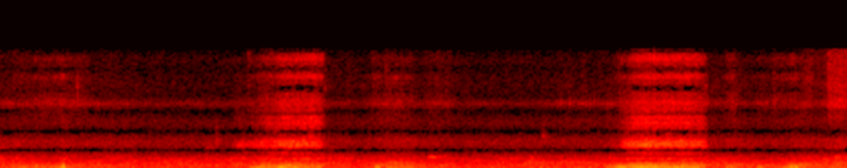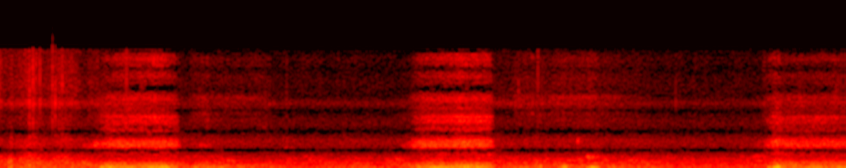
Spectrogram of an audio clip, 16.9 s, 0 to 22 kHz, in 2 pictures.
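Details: Sleeping puppy snoring: soft, regular snuffling snores at about 18 breaths a minute.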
